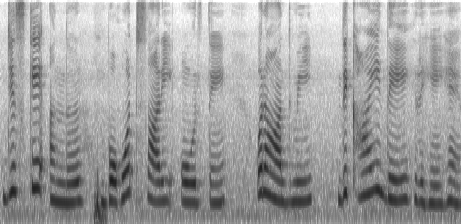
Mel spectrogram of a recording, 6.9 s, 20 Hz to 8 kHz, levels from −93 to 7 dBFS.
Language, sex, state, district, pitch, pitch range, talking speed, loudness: Hindi, female, Punjab, Kapurthala, 240 Hz, 225-295 Hz, 95 wpm, -17 LUFS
